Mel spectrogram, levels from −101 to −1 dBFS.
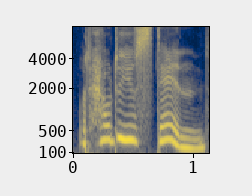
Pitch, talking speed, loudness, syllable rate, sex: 260 Hz, 265 wpm, -15 LUFS, 4.8 syllables/s, female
